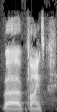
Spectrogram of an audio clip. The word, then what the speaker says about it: Fiennes: Joseph Fiennes, or however you say his name, Fiennes. – It's not that, even though it looks like it should be, but you're right.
